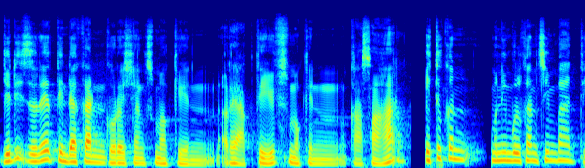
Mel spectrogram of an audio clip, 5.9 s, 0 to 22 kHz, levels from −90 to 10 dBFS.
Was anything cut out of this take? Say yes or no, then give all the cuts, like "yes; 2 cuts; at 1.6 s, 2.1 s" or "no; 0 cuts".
yes; 2 cuts; at 1.0 s, 4.1 s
